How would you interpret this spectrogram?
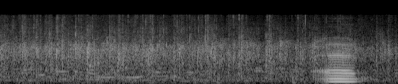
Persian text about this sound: مرسی، خودتون تشویق کنین لطفاً.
